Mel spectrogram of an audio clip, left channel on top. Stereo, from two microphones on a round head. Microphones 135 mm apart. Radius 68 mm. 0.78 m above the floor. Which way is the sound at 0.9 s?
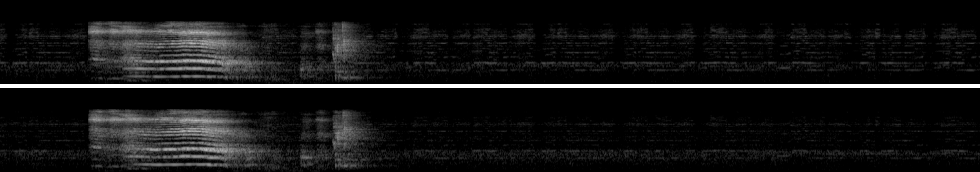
80° left.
